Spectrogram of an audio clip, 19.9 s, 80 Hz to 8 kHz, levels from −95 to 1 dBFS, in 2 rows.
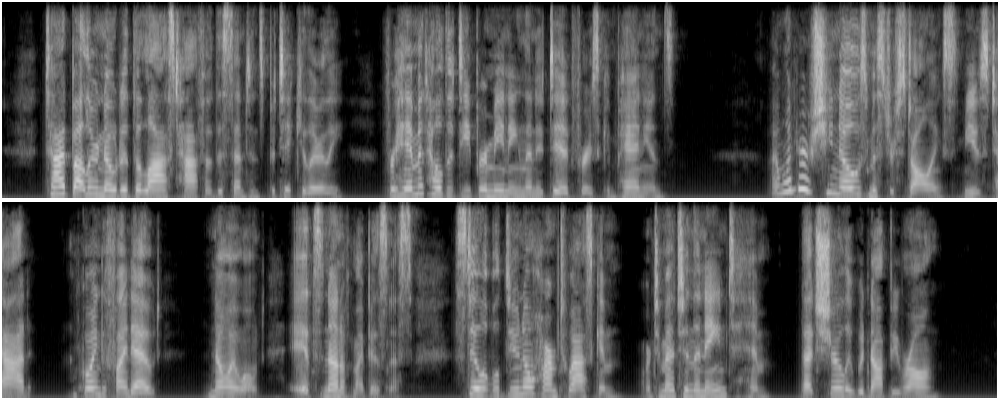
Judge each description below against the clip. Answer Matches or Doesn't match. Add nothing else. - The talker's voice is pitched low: Doesn't match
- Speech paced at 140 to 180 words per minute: Doesn't match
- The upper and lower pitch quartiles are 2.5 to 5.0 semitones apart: Doesn't match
